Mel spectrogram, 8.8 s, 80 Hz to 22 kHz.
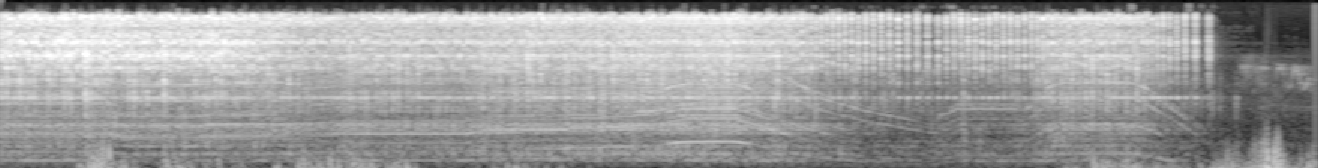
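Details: BBS02 mid-drive electric bike motor making a strange noise: a whine rising and falling with speed over irregular knocks and rustling.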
